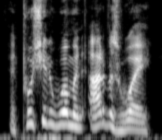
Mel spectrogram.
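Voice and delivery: plain reading voice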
